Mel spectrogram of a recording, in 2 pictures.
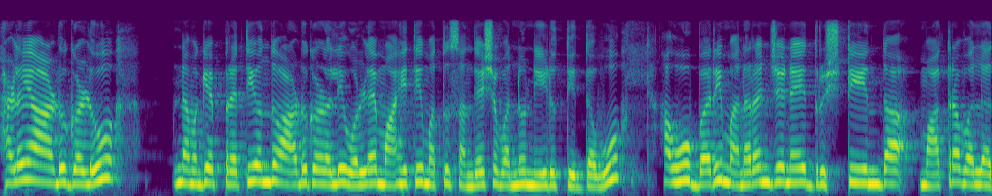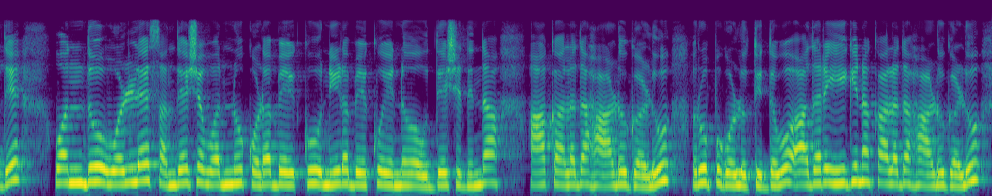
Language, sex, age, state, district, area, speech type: Kannada, female, 18-30, Karnataka, Chikkaballapur, rural, spontaneous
